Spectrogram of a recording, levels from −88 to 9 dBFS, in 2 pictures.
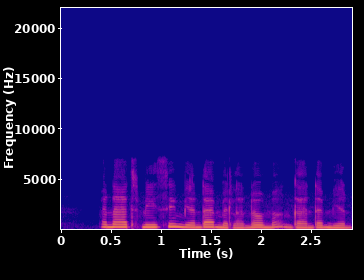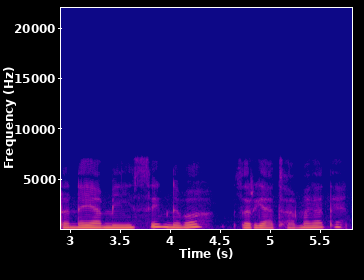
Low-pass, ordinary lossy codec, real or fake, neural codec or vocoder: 7.2 kHz; none; real; none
